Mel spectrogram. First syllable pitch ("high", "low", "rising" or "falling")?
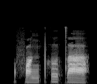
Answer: rising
